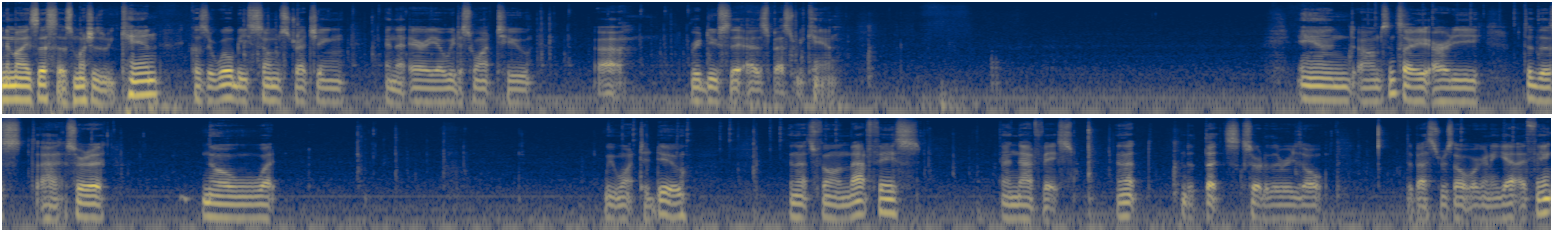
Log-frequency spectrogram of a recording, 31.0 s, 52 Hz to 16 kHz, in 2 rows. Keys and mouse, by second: 2.7 ctrl+z, 3.0 ctrl+z, 3.4 ctrl+z, 3.6 ctrl+z, 3.9 ctrl+z, 4.2 ctrl+z, 4.4 ctrl+z, 4.7 ctrl+z, 5.0 ctrl+z, 5.3 ctrl+z, 5.5 ctrl+z, 5.9 ctrl+z, 6.2 ctrl+z, 6.5 ctrl+z, 6.7 ctrl+z, 7.1 ctrl+z, 7.4 ctrl+z, 18.6-19.9 middle drag, 19.9 f, 24.6 f, 25.3 a, 30.0-30.9 right drag.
